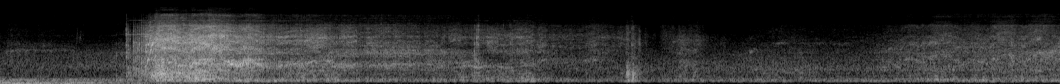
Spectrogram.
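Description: Arrma Talion 6S brushless electric RC truck taking off at full throttle about a second in, its motor and tyres on grass and dirt loud at first, then fading as it drives away.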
